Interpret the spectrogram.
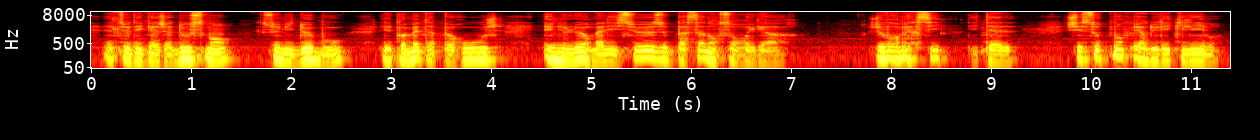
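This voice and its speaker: Low husky male audiobook narrator. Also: moderate pace, dark tone. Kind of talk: audiobook reading.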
